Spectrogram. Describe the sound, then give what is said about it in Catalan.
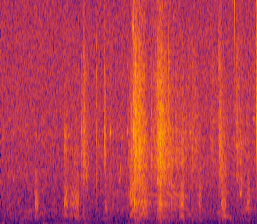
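A hen clucks close to the microphone at the Corral de la Vila in a quick, uneven series of short, clipped notes, a little louder in the middle, with a quiet background and no talking. “Una cosa, a veure si les gallines tenim més sort.”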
